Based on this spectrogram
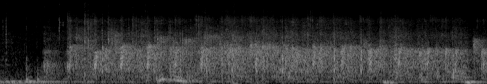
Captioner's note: applause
